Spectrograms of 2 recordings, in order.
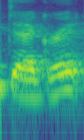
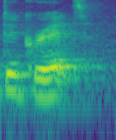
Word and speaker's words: Dagrit: wrong but it's okay it's supposed to be dagrit she pronounces it digret whatever I always pronounced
